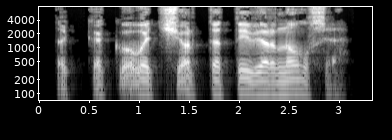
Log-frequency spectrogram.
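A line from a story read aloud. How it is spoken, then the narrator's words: Grim question. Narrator (Russian): мрачно спросил он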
